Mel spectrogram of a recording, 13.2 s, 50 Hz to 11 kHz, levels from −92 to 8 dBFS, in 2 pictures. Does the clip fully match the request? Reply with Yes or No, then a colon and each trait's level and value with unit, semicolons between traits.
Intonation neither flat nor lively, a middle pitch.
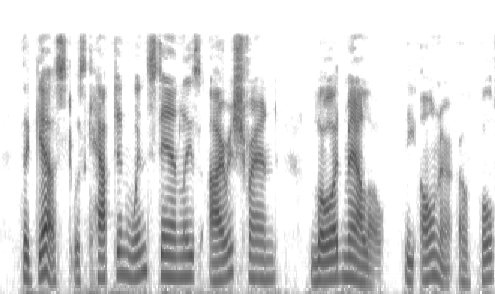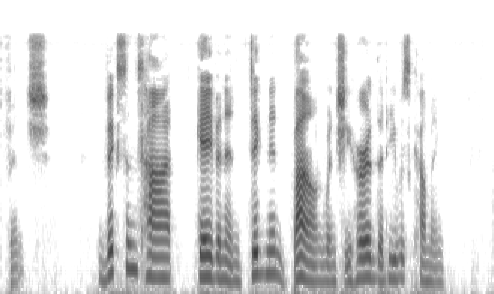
Yes: average, 3.7 semitones; medium, 175 Hz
